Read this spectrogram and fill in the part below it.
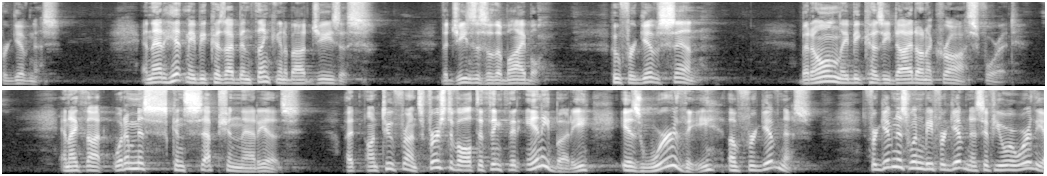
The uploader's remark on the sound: Southwest Bible Church in Beaverton Oregon.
